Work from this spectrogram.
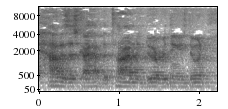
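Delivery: ordinary delivery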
